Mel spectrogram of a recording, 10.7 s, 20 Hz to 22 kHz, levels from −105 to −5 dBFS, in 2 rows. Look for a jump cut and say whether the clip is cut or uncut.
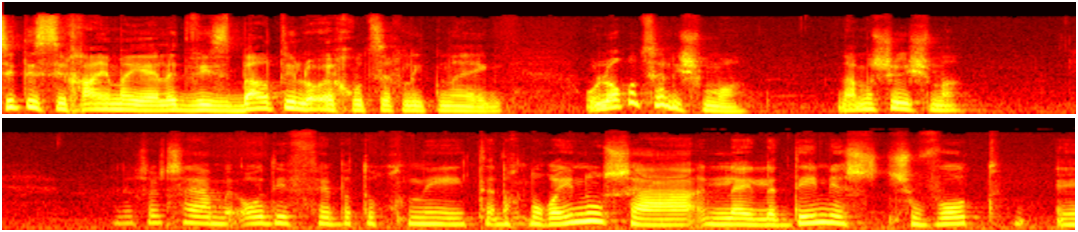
cut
